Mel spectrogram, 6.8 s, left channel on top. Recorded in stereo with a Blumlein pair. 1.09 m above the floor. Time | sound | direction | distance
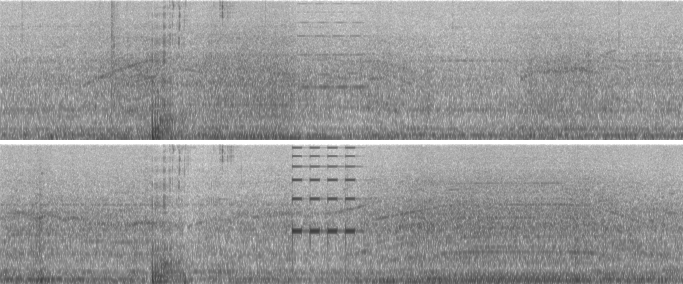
1.5 | dripping | 10° left | 5.5 m
2.9 | an alarm clock | 45° right | 2 m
